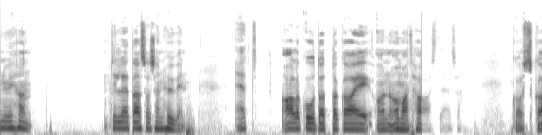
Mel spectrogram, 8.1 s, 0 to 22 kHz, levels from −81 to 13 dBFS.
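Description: Right after "totta kai on omat", from 6.31 to 7.11 s, the speech falls by about 25 dB to a faint residue. The likely cause is one channel inverted: one side's polarity is reversed, so the shared centre content cancels in the mono sum, leaving only the small inter-channel difference.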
